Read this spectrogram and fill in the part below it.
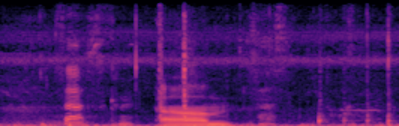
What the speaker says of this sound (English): As we have some more geese going across, and Sita's never heard geese.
